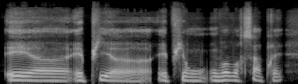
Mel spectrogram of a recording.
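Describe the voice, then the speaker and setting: A man's voice: a little high, moderate pace, creaky, dry recording, clean studio sound. A man guest on a podcast, casually telling a story and acting out the dialogue with slangy street talk. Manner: animated, acts out dialogue, slangy street French.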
